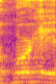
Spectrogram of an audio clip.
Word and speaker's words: Jorge: And George could be either Jorge as well. It's spelled J-O-R-G-E.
